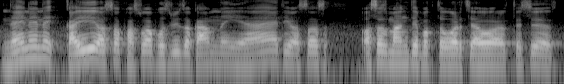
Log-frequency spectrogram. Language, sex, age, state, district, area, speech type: Marathi, male, 18-30, Maharashtra, Amravati, urban, spontaneous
